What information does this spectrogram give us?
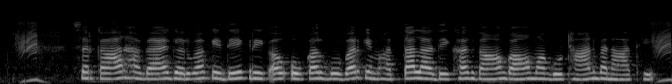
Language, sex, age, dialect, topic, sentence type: Chhattisgarhi, female, 25-30, Eastern, agriculture, statement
